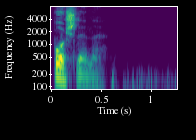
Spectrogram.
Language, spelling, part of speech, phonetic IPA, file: Russian, пошлина, noun, [ˈpoʂlʲɪnə], Ru-пошлина.ogg
- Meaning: duty (tax; tariff)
